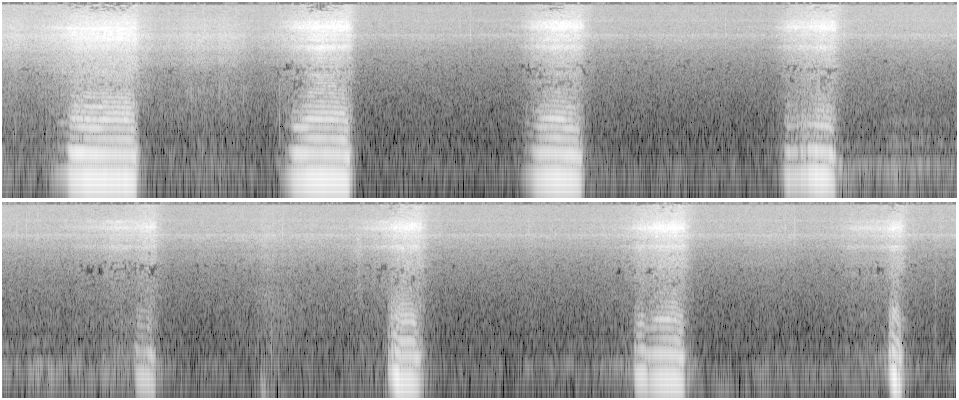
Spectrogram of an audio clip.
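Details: Ten-year-old domestic cat asleep with its eyes open, dreaming; low, rough snoring breaths come about every two and a half seconds, eight louder bursts with a couple of softer ones in a quiet indoor room.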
